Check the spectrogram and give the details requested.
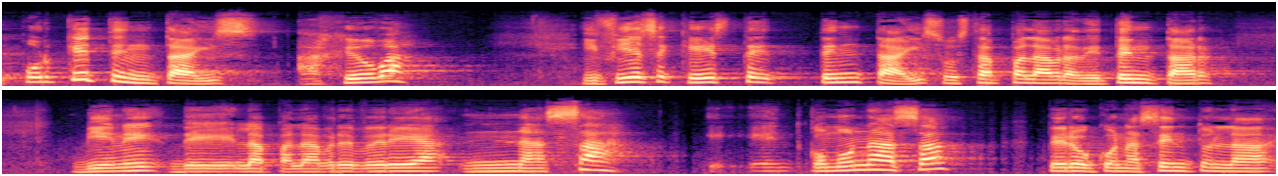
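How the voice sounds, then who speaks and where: A man's voice: high voice, a bit bright. A man pastor preaching a sermon, asking rhetorical questions and repeating key words for emphasis.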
